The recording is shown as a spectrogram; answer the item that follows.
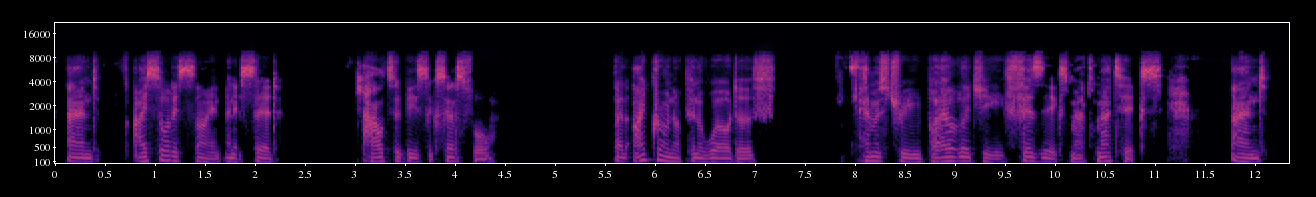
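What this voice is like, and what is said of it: English accent. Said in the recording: “London, England. You probably, you know, won't be surprised by that from my accent”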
